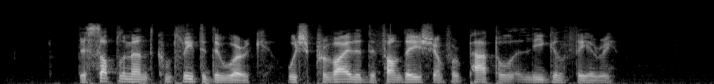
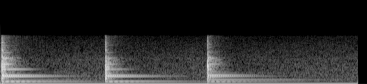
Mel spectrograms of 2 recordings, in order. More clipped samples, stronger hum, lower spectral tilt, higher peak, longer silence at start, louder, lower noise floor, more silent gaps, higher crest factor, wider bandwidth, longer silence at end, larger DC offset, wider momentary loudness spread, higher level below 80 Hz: second, under 0.1% vs 0.1%; neither; second, -4 dB/octave vs -10.5 dB/octave; about the same, 0 dBFS vs 0 dBFS; first, 0.8 s vs 0 s; about the same, -21 LUFS vs -19 LUFS; first, -64 dBFS vs -41 dBFS; neither; about the same, 22 dB vs 20 dB; first, 7.2 kHz vs 4 kHz; first, 1.05 s vs 0 s; second, under 0.1% vs 5%; second, 11 LU vs 24 LU; second, -52 dBFS vs -46 dBFS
